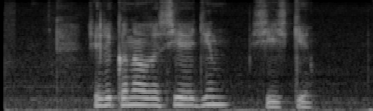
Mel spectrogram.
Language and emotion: Russian, neutral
